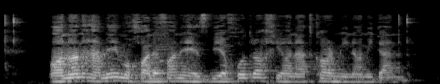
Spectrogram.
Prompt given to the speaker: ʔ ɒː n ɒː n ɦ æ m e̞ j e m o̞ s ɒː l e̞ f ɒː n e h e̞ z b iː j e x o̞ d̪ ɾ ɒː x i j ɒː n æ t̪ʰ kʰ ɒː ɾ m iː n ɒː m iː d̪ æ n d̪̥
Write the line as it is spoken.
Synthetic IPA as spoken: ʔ ɒː n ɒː n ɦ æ m e̞ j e m o̞ x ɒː l e̞ f ɒː n e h e̞ z b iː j e x o̞ d̪ ɾ ɒː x i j ɒː n æ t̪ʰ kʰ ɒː ɾ m iː n ɒː m iː d̪ æ n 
